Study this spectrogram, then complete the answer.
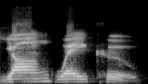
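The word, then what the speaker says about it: Younghoe Koo: a little bit crazy, but I'm going with Young-Hoo Koo. Tim? I guess I'd have to agree. Go with Young-Ho Koo. Yeah. And the way you pronounce his name is Young-Wei Koo.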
